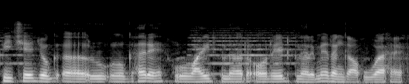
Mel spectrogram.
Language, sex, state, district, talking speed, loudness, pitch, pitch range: Hindi, male, Jharkhand, Palamu, 235 wpm, -16 LUFS, 130 Hz, 125-140 Hz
